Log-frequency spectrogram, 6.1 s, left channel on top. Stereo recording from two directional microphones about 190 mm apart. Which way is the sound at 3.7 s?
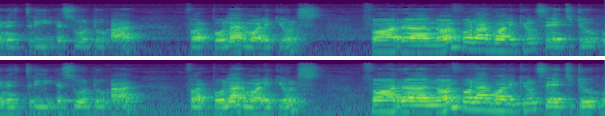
15° left (ahead or behind).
